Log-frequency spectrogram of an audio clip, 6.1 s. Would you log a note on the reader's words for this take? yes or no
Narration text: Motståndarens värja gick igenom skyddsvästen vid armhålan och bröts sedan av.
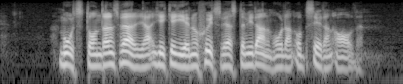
yes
